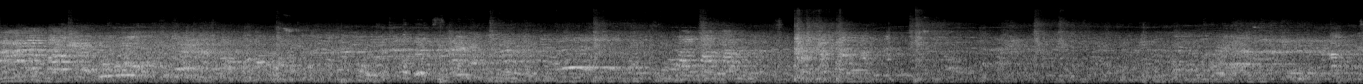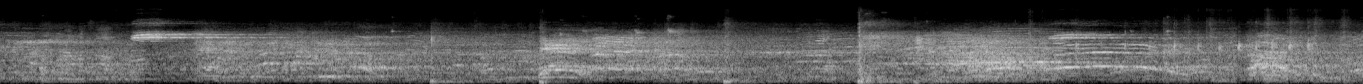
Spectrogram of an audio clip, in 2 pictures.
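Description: A crowd of spectators chatters and cheers, echoing in a large hall.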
